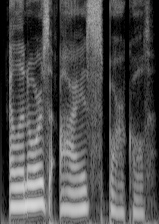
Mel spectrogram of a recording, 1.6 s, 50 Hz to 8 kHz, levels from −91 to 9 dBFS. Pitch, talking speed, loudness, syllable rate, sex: 190 Hz, 115 wpm, -14 LUFS, 4.5 syllables/s, female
